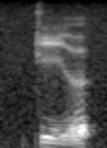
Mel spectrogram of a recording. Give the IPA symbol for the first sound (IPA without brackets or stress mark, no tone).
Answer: k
